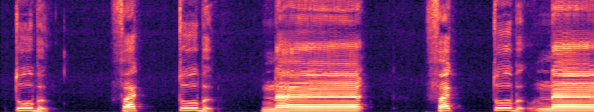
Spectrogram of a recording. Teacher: বাটা কলকলার হরফ ধাক্কা দিয়ে পড়তে হবে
